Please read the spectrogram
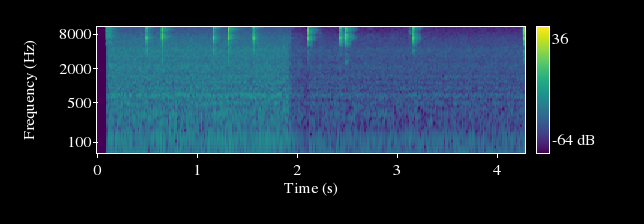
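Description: Computer mouse clicks, about a dozen scattered irregularly, over a steady hiss and low electrical hum from the recording setup. The hiss is louder for about the first two seconds, then drops.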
